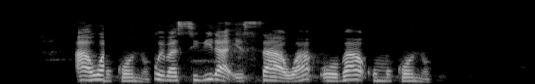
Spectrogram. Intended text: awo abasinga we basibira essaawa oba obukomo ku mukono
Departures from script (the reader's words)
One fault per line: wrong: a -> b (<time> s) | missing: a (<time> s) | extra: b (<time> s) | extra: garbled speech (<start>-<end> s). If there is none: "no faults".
wrong: abasinga -> mukono (1.0 s)
missing: obukomo (3.5 s)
